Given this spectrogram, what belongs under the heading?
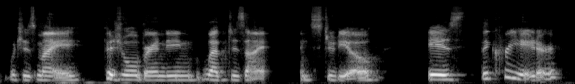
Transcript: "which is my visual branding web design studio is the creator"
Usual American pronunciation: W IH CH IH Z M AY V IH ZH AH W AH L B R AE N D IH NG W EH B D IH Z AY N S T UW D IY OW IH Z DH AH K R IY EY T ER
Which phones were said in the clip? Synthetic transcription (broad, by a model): W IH CH IH Z M AY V IH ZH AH W L B R AE N D IH NG W EH B D IH Z AY N S T UW D IY OW IH Z DH AH K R IY EY T ER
